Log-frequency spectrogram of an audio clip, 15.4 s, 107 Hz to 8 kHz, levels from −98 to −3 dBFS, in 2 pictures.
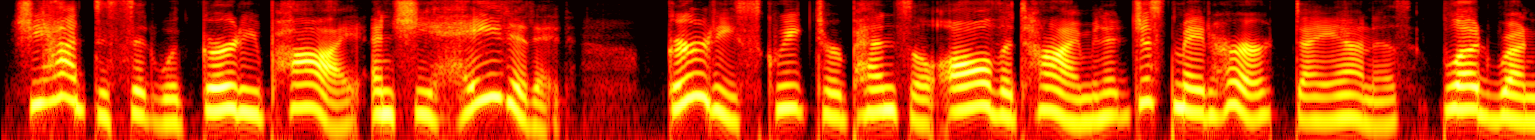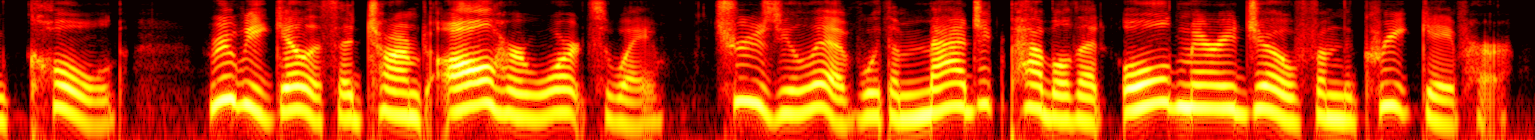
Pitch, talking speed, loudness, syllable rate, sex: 250 Hz, 190 wpm, -20 LUFS, 4.9 syllables/s, female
